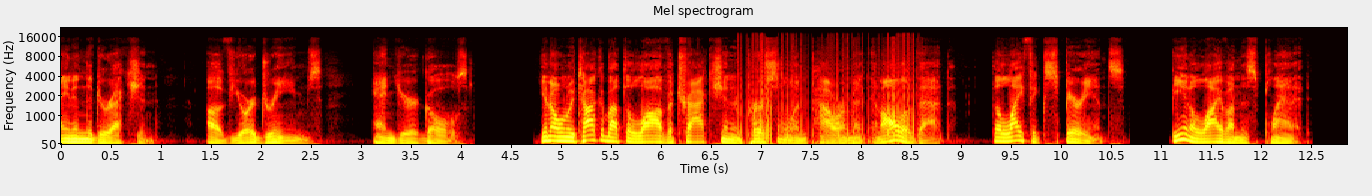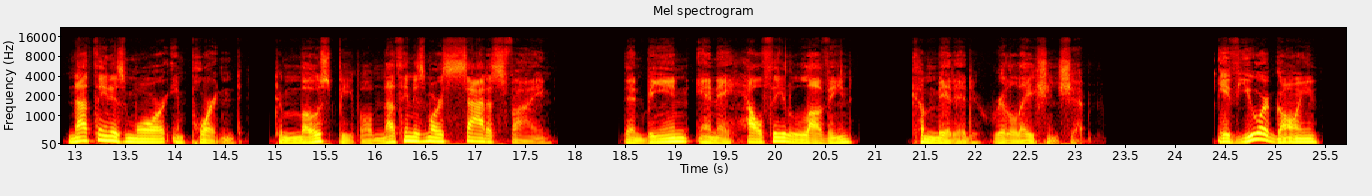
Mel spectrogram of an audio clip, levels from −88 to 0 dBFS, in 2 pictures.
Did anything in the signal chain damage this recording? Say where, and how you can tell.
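Yes, buffer tearing at the driver or buffer stage, from 6.76 to 8.63 s after "the law of attraction". A 46.9 Hz rattle, which fits a 1024-sample buffer, rides the speech as a small slice of each period replays audio from roughly 70 ms earlier, with hard joins instead of an underrun's silent gaps.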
